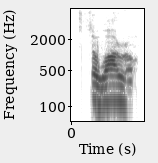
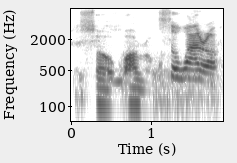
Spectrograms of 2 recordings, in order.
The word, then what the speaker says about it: saguaro: please uh then if you are able yes saguaro saguaro okay wonder flowers i'll write it the way i pronounce it so i don't forget so arrows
